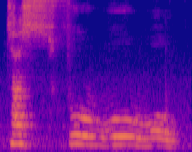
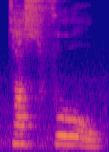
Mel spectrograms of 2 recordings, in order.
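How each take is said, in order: First: An extra 'wu' syllable is added at the end. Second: The word ends after 'fu' with no extra syllable. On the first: The speaker calls it wrong. "you don't say tasfuwu" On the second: The speaker calls it right. "It's the way it's pronounced"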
